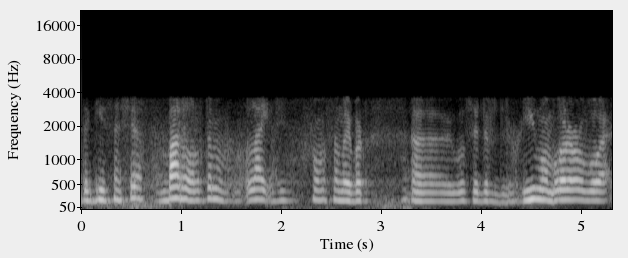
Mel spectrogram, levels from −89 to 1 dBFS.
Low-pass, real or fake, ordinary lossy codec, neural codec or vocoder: 3.6 kHz; fake; none; codec, 16 kHz in and 24 kHz out, 0.4 kbps, LongCat-Audio-Codec, fine tuned four codebook decoder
